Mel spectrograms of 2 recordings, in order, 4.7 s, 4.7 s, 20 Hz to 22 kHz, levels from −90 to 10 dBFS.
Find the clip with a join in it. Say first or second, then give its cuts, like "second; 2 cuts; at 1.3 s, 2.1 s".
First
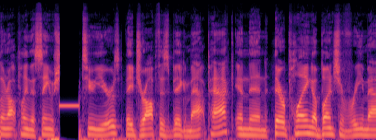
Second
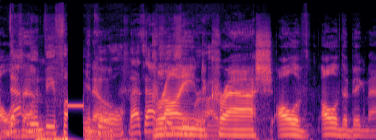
first; 2 cuts; at 1.5 s, 3.3 s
